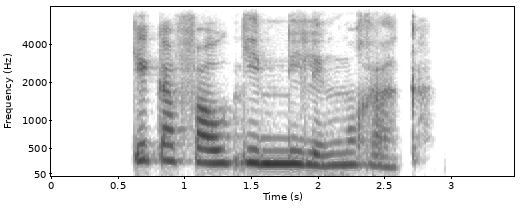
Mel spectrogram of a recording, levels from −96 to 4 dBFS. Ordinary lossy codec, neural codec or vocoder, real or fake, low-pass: Opus, 24 kbps; none; real; 7.2 kHz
